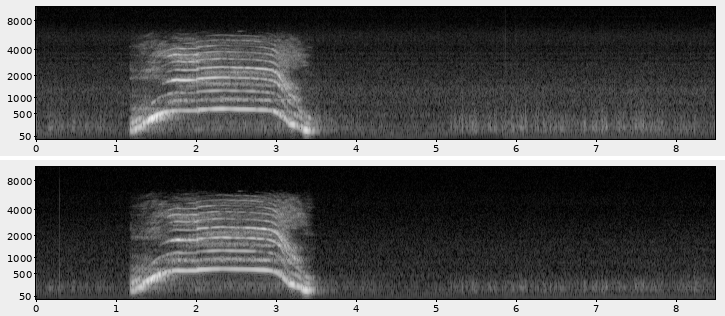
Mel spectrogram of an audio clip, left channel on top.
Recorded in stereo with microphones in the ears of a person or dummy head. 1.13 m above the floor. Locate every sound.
1.2 s a scream: 60° left (ahead or behind), 1.3 m; by 3.5 s 5° right (ahead or behind), 2 m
